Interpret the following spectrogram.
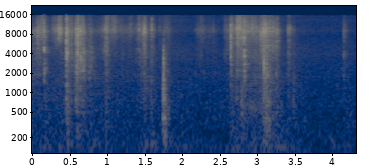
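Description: An oracle card deck being handled and shuffled by hand: faint, scattered flicks and rustles of cards in a few short clusters.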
